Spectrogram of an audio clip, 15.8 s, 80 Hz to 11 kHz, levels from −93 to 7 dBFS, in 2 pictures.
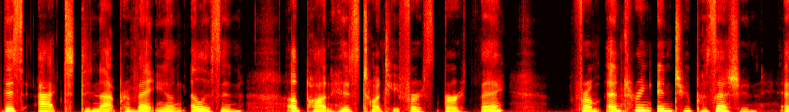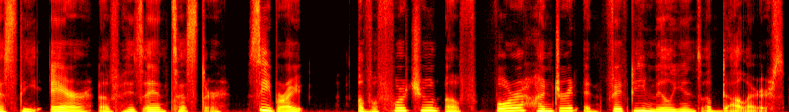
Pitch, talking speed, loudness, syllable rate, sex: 195 Hz, 135 wpm, -19 LUFS, 4.2 syllables/s, female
